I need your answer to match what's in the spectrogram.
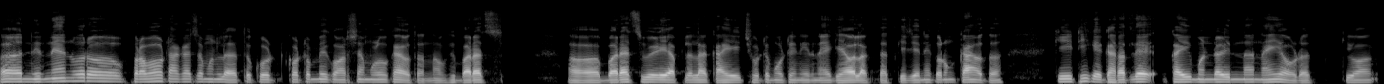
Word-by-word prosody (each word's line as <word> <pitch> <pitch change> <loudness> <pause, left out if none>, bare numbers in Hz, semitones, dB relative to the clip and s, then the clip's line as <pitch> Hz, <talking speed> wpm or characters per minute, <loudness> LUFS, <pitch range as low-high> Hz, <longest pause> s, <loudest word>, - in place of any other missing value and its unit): अ, 120 - +2 0.2
निर्णयांवर 145 +5 0
अ, 145 -2 +2
प्रभाव 130 +3 +2
टाकायचा 130 0 -2
म्हणलं 120 -4 0
तर - - -1
कौ 110 - +1 0.2
कौटुंबिक 115 +2 -3
वारशामुळं 110 +1 -2
काय 110 -1 +2
होतं 85 -3 -4
ना 90 +1 -6
की 100 - -7
बऱ्याच 100 -1 +2 0.7
अ, 95 0 +2
बऱ्याचवेळी 110 +1 +4
आपल्याला 105 0 +2
काही 100 +1 +2
छोटे-मोठे 100 0 -4
निर्णय 95 0 -4
घ्यावे 95 +2 +4
लागतात 85 -2 -1
की 95 - -2
जेणेकरून 110 +2 -2
काय 110 +1 +4
होतं, 100 -2 -2 0.6
की 130 0 +2
ठीक 140 -1 -2
आहे 120 - +3
घरातले 110 +4 +4 0.2
काही 115 0 +5
मंडळींना 115 0 +1
नाही 110 +2 0
आवडत 90 -5 0 0.3
किंवा 100 -1 -2
110 Hz, 155 wpm, -23 LUFS, 100-120 Hz, 0.7 s, काही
